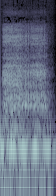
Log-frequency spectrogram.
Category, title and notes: Sound effects > Objects / House appliances
WOODFric-Samsung Galaxy Smartphone, CU Floorboard, Creak Nicholas Judy TDC
A floorboard creak.
floorboard, foley, Phone-recording, creak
